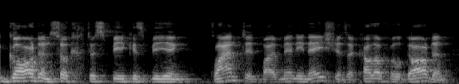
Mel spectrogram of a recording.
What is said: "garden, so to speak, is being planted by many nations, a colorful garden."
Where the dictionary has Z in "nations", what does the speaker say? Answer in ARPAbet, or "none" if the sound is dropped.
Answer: Z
